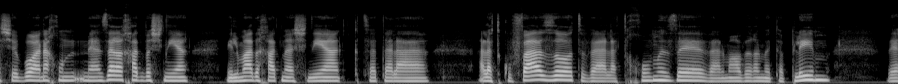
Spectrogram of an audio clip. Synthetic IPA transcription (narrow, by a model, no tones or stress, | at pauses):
ʃe̞bo̞anaχnuneaze̞ʁaχatbeʃnianilmadaχatmeaʃniakt͡sat̪alaː | lat̪kufaːzo̞t̪vealat̪χumaze̞vealmaove̞ʁalme̞taplim | ve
